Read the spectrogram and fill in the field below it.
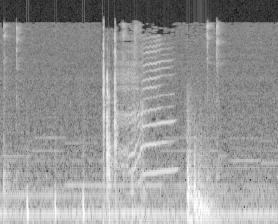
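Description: A short chime rings as a menu opens.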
